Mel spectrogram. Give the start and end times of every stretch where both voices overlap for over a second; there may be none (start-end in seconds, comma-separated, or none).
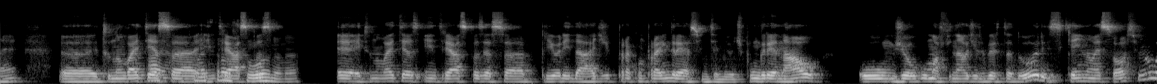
1.4-2.9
